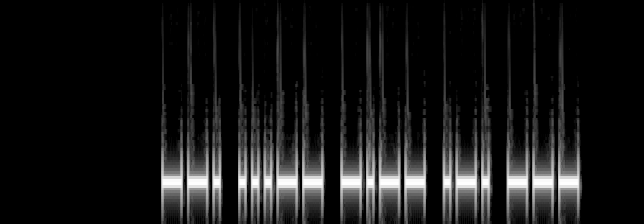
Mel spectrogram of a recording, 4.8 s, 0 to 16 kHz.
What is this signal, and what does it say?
Morse code, heard as a keyed tone, about 25 wpm, 700 Hz. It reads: G3YRO
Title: DXCC-100 Call Signs - 5 Characters - Repeated 3x - 25wpm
